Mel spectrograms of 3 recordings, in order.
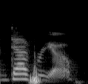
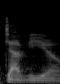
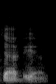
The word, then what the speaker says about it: Davio: who son he uh davo um she she looks down a bit oh it's davio I mispronounced that davio oh sorry I copied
